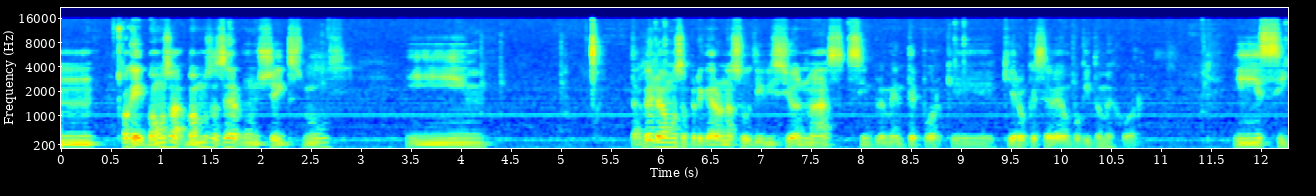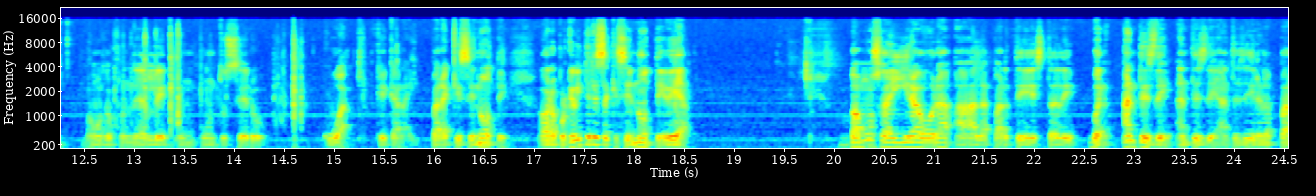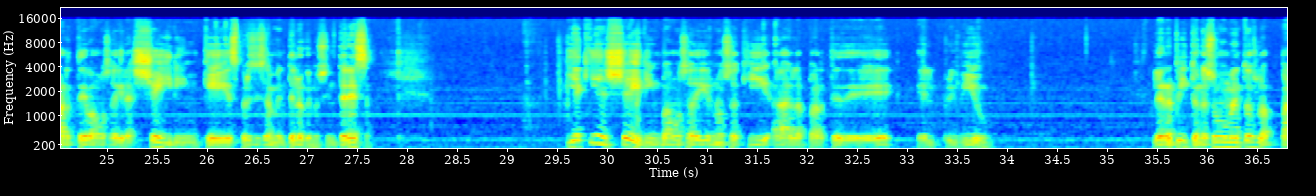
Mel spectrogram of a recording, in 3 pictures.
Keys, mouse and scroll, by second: 0.6-1.8 drag, 2.5-5.1 middle drag, 5.9 click, 7.9 click, 8.9 click, 10.1-11.6 drag, 12.2 click, 13.1 Right, 13.3 BackSpace, 14.6 KP_Enter, 15.7-17.7 drag, 17.7-18.8 scroll down 4, 18.8-21.0 scroll down 1, 26.0 click, 28.5-29.0 scroll up 1, 29.1-30.4 middle drag, 31.5 click, 33.4 middle click, 34.6-36.8 scroll up 2.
